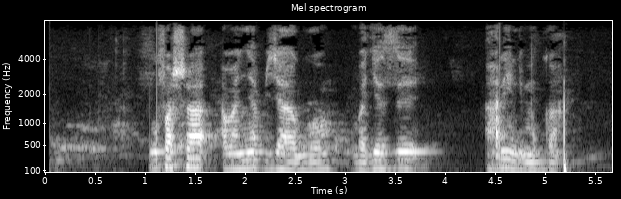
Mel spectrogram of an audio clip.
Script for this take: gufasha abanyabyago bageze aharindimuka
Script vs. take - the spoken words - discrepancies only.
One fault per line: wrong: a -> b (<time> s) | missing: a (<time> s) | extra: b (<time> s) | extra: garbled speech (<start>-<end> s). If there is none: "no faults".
no faults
